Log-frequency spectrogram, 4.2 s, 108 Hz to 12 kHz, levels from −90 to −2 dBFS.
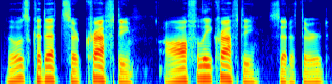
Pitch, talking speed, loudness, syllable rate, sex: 120 Hz, 130 wpm, -22 LUFS, 4.6 syllables/s, male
